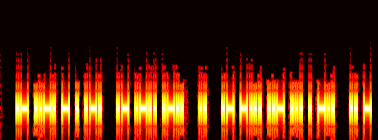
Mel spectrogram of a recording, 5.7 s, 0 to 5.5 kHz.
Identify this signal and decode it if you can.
Morse code, heard as a keyed tone, about 34 wpm, 600 Hz. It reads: AFTER ALL I ABUSED IT
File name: the old man and the sea / the old man and the sea 1 35wpm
